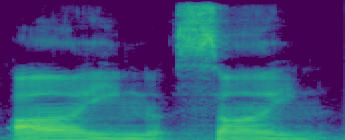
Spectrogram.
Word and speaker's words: sign: Now notice GN is at the end, and we say GN is G followed by the N. The G is silent, the N you hear it so we would say sign.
